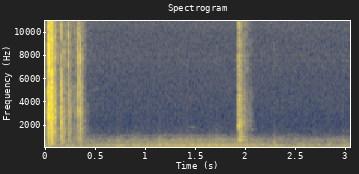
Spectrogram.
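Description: A video tape player clicks as a cassette is pushed in.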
